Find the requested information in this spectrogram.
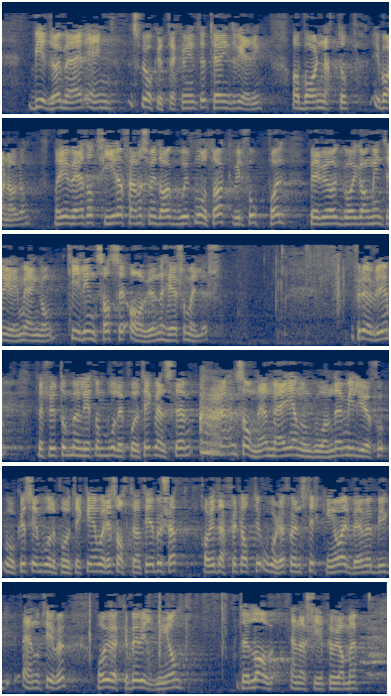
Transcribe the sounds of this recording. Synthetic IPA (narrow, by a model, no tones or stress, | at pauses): biːd̪ɾɑːɾmeːɾɛnspɾoːkʉːt̪ʋɪklɪŋt̪ʰɪɪnt̪əɾɡeːɾɪŋ | ɑʋbɑːɳnɛt̪ːɔpɪbɑːɳəhɑːɡən | nɔɾjɪʋeːt̪ɑt̪fiːɾəɑfɛmsɔmɪd̪ɑːɡbuːɾpʰɔmuːt̪ʰːɑːkʋɪlfoːʊpːhɔlːb̥œɾʋɪɔɡoːɪɡɑŋmɛɪnt̪əɾɡeːɾɪŋmɛɛŋɡɔŋt̪ʰiːd̪lɪɪnsɑt̪sɛɾʔɑːʋjøːɾənəɦeːʂɔmɛlːəʂ | fɔɾøːʋɾɪt̪ʰɪlʂlʉt̪ːɔmʉnlɪeːt̪ɔmbuːlɪpʰʊlɪt̪ʰɪkːʋɛnsd̪ɛsɑʋnəɛnmeɪɾjɛnːɔmɡoːənd̪əmɪljøːffuːkʉsɪmbuːlɪpʰʊlɪt̪ʰɪkːənɪʋoːɾəsɑlt̪ʰæɳɑt̪iːʋəbʉʂɛt̪ː | hɑɾʋɪd̪æɾfɔʈʰɑt̪ːɪuːɽəfɔɾɛnst̪ʏɾkɪŋɑʋɑɾbæɪəmɛbʏɡeːnɔt̪ʰyːʋəɔøːkəbəʋɪlɡ̪nɪŋɑn | t̪ʰɪlːɑːʋɛnæʂiːpʰɾʊɡɾɑmːə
